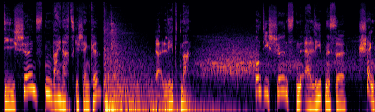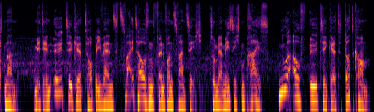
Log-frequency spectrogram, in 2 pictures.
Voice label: radio; oeticket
